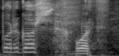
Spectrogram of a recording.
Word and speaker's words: Burgos: Say it right, Burgos.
